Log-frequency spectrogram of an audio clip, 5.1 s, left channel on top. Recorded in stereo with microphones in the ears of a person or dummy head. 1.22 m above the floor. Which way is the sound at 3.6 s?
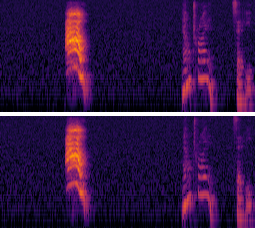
70° left (ahead or behind).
